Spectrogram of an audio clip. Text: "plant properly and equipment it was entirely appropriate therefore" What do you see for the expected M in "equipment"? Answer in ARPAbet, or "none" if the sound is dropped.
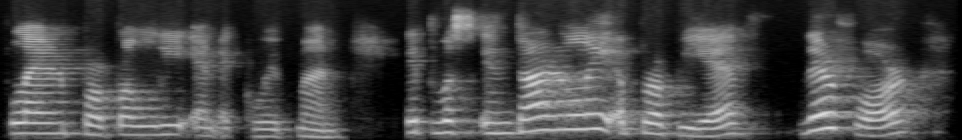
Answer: M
